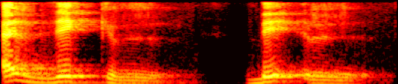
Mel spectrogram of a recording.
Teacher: كل الراءات دي راءات مرققه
